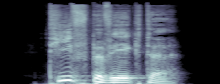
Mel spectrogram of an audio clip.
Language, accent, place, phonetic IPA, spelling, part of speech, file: German, Germany, Berlin, [ˈtiːfbəˌveːktə], tiefbewegte, adjective, De-tiefbewegte.ogg
- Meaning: inflection of tiefbewegt: 1. strong/mixed nominative/accusative feminine singular 2. strong nominative/accusative plural 3. weak nominative all-gender singular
